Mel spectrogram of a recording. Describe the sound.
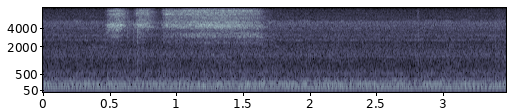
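A voice imitates a snake's hiss: two quick hissing bursts run into a longer sustained hiss, followed by a low, quiet hum.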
